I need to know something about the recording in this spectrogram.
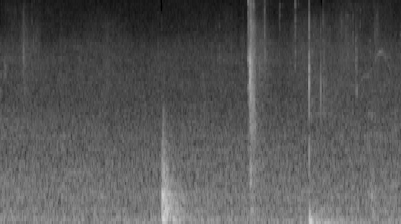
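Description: A single compound bow shot: a sharp thump of the string and limbs on release about a second and a half in, followed by two fainter knocks, against a quiet background.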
